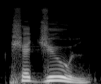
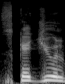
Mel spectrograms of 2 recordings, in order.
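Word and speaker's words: schedule: British English में इसे बोला जाता है शेड्यूल। शेड्यूल, बहुत लोग बोल देते हैं शेड्यूल, ये शेड्यूल नहीं है, डा नहीं है, दिस इज शेड्यूल। इसलिए मैंने आपको पहला वो एग्जाम्पल दिखाया, that's not module, that is module. उसी तरीके से ये शेड्यूल नहीं है, ये शेड्यूल है। ओके, या तो आप शेड्यूल बोलेंगे या तो आप स्केड्यूल बोलेंगे। ओके, स्केड्यूल या शेड्यूल।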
